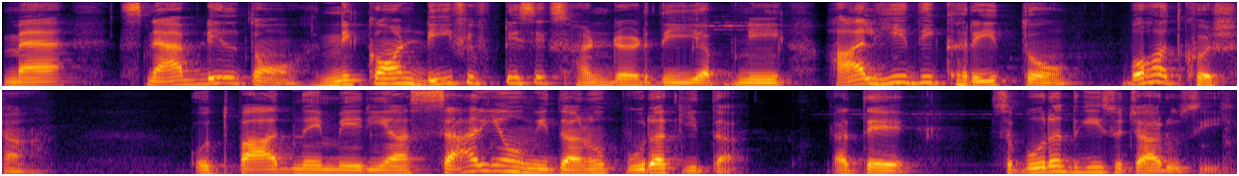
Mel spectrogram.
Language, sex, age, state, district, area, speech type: Punjabi, male, 18-30, Punjab, Jalandhar, urban, read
